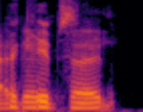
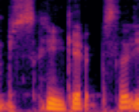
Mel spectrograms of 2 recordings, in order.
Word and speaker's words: Poughkeepsie: Poughkeepsie is the name of that town. – Poughkeepsie.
